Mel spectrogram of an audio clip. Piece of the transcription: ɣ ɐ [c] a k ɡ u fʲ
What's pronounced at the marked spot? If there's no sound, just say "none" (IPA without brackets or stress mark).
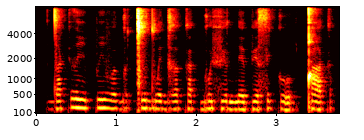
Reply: k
